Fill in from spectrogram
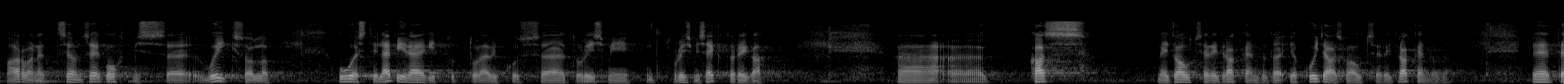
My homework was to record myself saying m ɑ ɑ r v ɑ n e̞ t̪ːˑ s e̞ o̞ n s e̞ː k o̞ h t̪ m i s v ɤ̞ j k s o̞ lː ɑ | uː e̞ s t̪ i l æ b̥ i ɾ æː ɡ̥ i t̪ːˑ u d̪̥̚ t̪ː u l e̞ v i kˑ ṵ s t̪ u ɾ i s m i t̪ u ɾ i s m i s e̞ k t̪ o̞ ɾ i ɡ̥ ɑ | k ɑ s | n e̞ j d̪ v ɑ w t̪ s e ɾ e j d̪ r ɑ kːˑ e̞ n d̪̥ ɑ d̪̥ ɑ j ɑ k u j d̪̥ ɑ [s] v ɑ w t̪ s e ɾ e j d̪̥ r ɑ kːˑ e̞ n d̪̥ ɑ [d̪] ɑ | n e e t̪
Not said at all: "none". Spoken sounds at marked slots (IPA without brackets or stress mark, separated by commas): s, d̪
